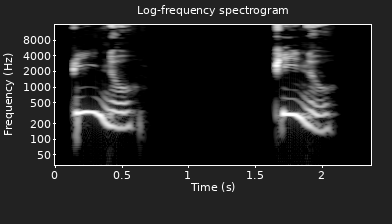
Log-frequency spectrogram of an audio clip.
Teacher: You don't pronounce the T at the end.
